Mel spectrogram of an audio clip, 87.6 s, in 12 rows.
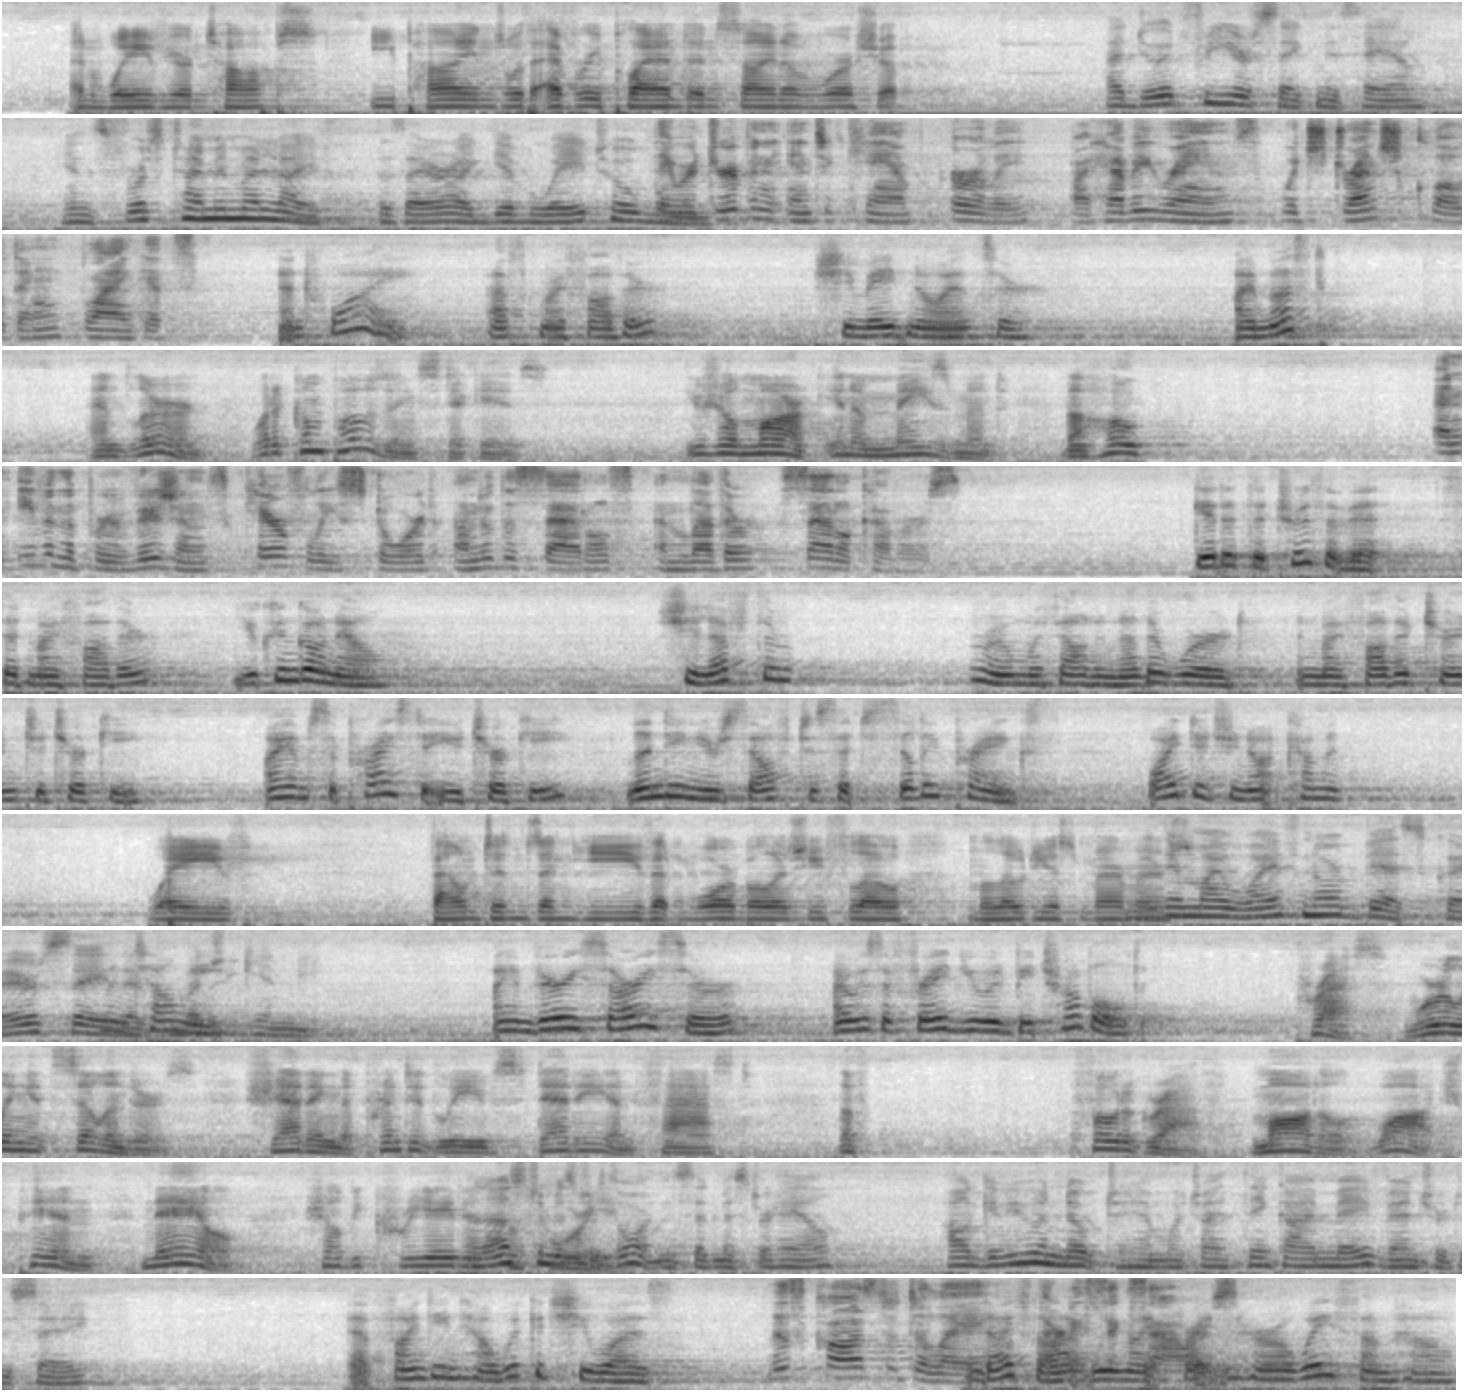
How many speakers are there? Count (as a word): five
